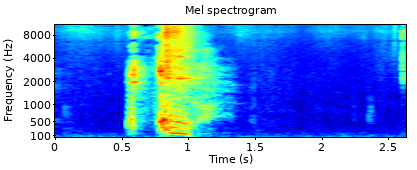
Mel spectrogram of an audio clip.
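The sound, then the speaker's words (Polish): A single loud sneeze: a quick sharp intake of breath, then an explosive burst that trails off into quiet. No talking. “Jak już się porozwodziłam tutaj nad swoimi zwierzętami i coś mi się wydaje, że zaraz mogę kichnąć, przepraszam.”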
